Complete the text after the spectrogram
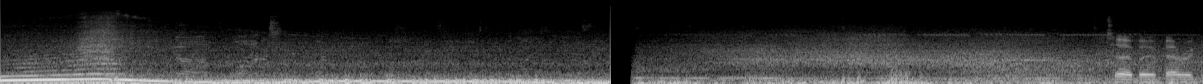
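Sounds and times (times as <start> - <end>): car engine droning in cabin: 0.0 - 12.0
car engine idling: 1.4 - 6.9.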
